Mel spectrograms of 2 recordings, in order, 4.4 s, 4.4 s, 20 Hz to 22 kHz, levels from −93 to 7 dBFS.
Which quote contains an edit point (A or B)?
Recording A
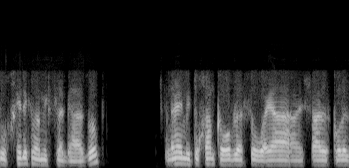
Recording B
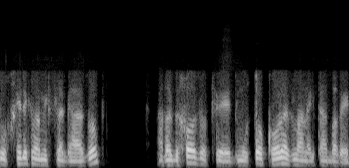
B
